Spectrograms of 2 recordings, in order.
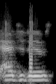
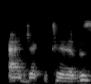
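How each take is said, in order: First: The T sound in the middle is dropped. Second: The T sound in the middle is pronounced. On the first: This is how the local regional accent says it. "I say adjectives because of my accent, because of the region I'm in" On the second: This is the fuller, standard form of the word. "if you're going to include the T in there"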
